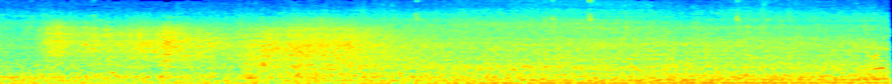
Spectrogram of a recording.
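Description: Wooden beehive lid being slid into place over the hive box: a scraping, rushing noise in the first two seconds, over a steady low hum.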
